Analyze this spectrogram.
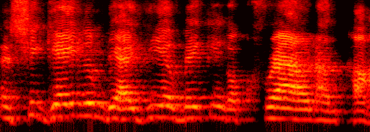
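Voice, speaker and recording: Audible room echo surrounds a woman talking at a moderate pace, her fairly high pitch showing ordinary variation. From Russia. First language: Yiddish. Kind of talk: testimony.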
